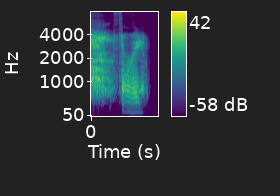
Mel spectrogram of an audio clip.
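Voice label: sorry, professional female; vo; agents; Source Model Packs; Counter Strike Model Pack; CS2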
